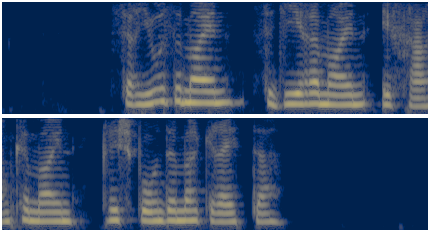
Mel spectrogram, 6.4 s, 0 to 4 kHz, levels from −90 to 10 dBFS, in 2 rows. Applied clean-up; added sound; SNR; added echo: none; none; none; none.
